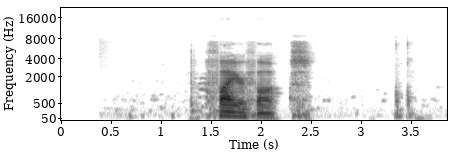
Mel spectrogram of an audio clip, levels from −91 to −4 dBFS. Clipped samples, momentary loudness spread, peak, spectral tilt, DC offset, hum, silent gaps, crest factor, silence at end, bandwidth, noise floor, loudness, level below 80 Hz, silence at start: under 0.1%; 18 LU; -4 dBFS; -6.5 dB/octave; under 0.1%; none; none; 24 dB; 1.4 s; 7.6 kHz; -75 dBFS; -23 LUFS; -62 dBFS; 1.45 s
